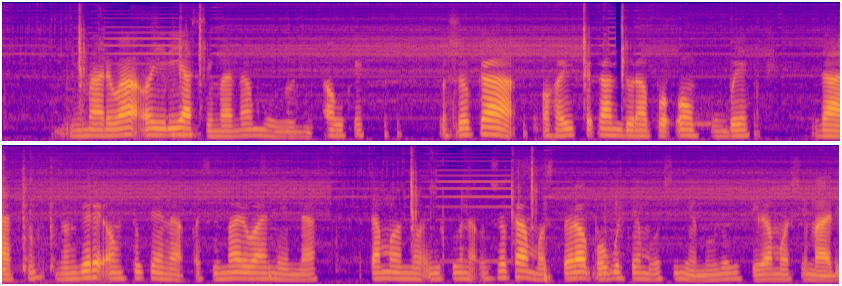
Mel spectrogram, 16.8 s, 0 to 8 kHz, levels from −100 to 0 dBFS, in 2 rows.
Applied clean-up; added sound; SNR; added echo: none; Vehicle; 13 dB; none.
